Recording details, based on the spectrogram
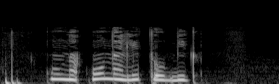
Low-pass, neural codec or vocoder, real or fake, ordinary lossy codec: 7.2 kHz; none; real; MP3, 24 kbps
